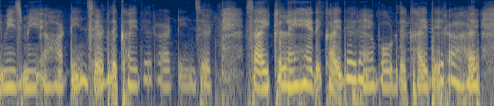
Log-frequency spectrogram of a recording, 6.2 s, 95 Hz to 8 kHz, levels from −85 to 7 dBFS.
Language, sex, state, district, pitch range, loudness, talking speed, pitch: Hindi, female, Uttar Pradesh, Muzaffarnagar, 215-285 Hz, -14 LUFS, 225 wpm, 230 Hz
